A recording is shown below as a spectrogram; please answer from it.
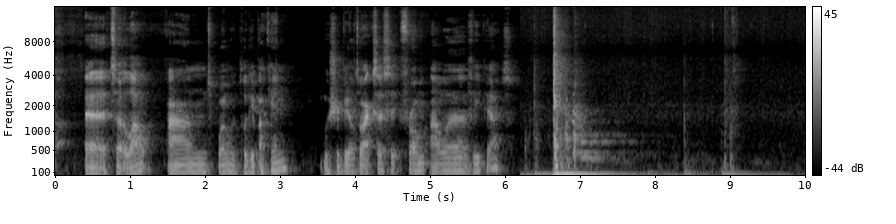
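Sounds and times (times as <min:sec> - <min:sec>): sharp thunk on desk: 0:06.3 - 0:07.6.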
